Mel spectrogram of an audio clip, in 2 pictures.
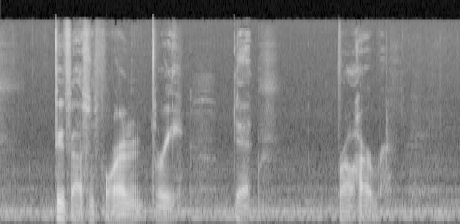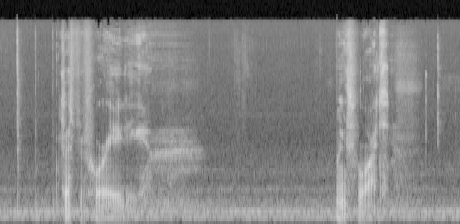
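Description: An elderly man talks calmly into a headset microphone, close up, in short bursts.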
